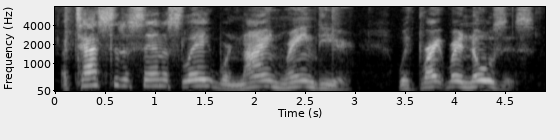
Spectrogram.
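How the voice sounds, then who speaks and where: A man reading a story aloud to children in an animated, theatrical storytelling style. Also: high-pitched, takes it slowly, no echo.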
